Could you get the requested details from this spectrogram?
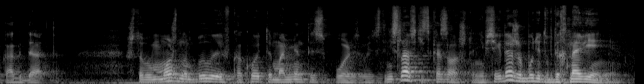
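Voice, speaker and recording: A man talks with lively intonation. There is audible echo from the room. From Russia, Tolyatti. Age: 20s. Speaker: actor and theatre director. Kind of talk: interview conversation.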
